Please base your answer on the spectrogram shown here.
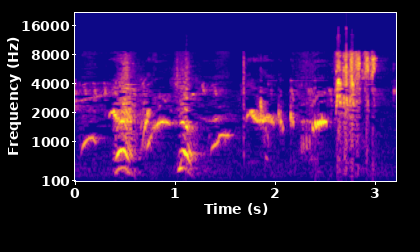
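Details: White-rumped shama song of rich, lower whistled phrases, arched and slurred notes separated by short pauses, ending in a harsh, high rattling burst.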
